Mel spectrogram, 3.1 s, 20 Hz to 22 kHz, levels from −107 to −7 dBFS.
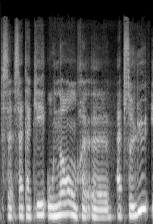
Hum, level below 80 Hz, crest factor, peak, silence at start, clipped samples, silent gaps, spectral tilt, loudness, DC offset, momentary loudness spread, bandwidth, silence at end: none; -66 dBFS; 12 dB; -4 dBFS; 0 s; under 0.1%; none; -7 dB/octave; -17 LUFS; under 0.1%; 9 LU; 13 kHz; 0 s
